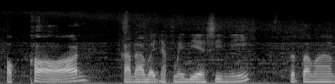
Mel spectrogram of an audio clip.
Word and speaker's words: Ocon: dari sang debutan yaitu Esteban okon bukan ocon dibacanya tetapi okon karena banyak media sini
